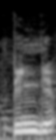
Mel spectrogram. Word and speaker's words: PNG: Rainbow swos dotping puisque PNG ça se prononce ping en anglais voilà donc dans dimension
